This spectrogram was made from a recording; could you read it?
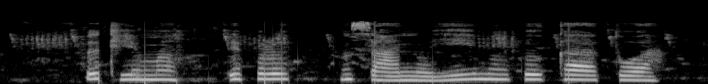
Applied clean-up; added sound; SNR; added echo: none; none; none; none.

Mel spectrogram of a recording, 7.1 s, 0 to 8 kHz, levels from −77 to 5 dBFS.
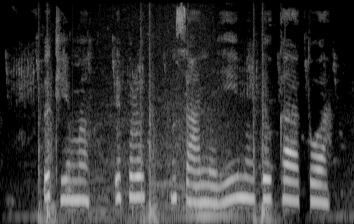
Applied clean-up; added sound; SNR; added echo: none; Slam + Car passing by; 12 dB; none.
